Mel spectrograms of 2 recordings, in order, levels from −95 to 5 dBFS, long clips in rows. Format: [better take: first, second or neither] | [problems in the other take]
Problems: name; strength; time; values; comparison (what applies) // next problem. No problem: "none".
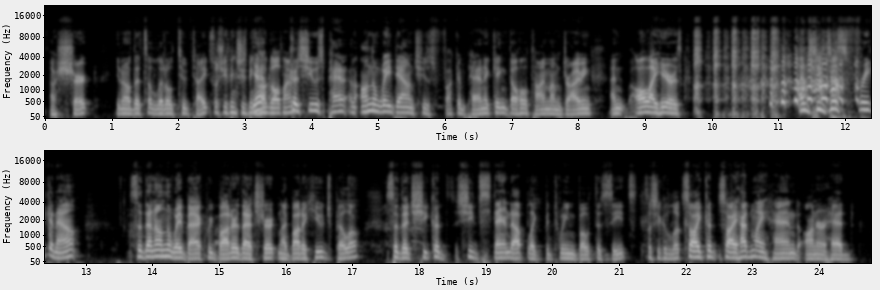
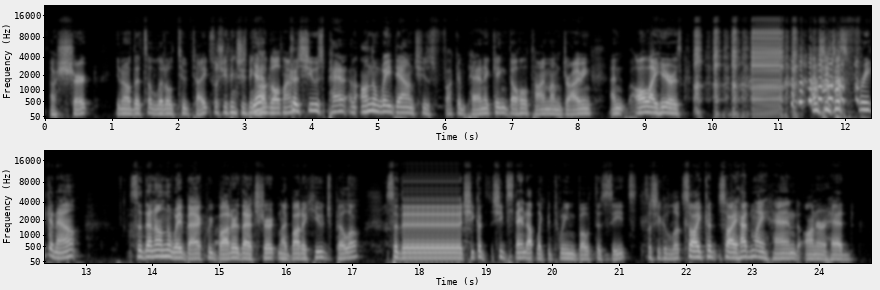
first | audio freezing; at 11 s and at 18 s for 1 s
